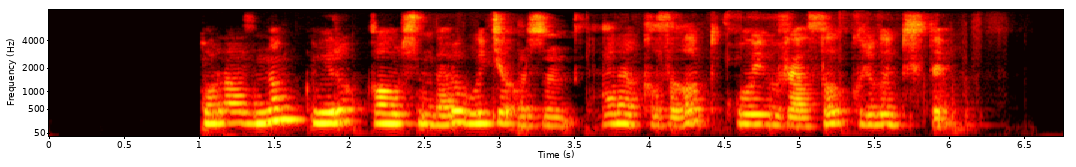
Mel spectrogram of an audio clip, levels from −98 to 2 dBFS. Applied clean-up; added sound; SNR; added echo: neural mask model DeepFilterNet 3.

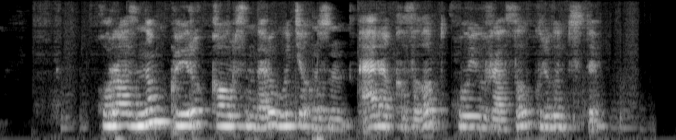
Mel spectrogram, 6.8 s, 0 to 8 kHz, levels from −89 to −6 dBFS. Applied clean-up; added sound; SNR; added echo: neural separator model SepFormer DNS4.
